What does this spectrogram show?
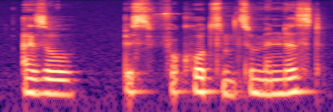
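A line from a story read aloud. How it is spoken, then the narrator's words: Murmured. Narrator (German): murmelte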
